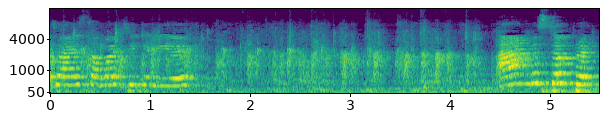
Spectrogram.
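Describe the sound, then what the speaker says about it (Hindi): Audience applause at a live Bhojpuri film event, scattered clapping running beneath someone speaking over a microphone, with her voice dominant at the start and end. "प्लीज जोरदार तालियां हो जाए समर्थ जी के लिए।"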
